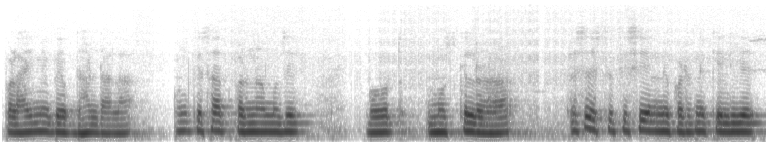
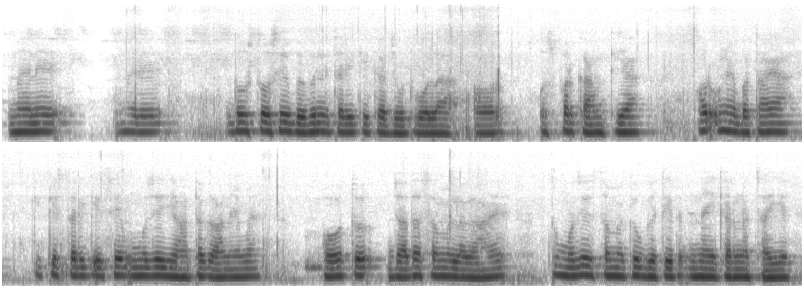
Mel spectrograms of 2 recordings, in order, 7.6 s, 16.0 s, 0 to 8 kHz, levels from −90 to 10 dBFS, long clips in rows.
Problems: constant background noise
